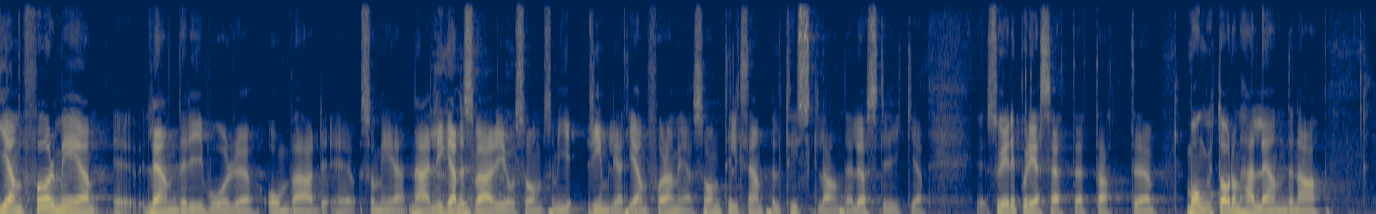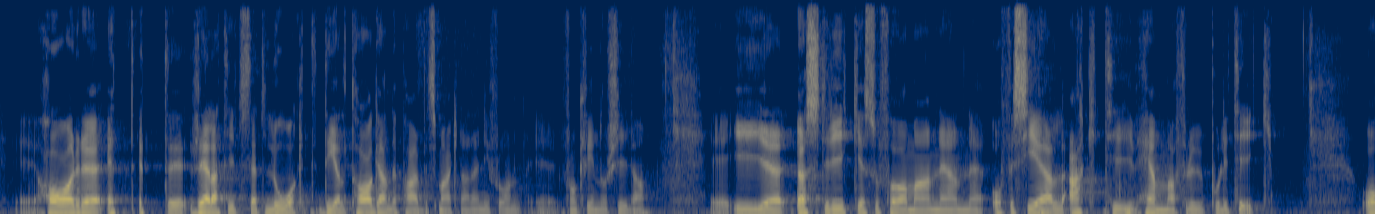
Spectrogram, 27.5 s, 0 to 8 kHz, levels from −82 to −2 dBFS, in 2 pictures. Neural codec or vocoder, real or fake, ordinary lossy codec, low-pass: none; real; none; none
